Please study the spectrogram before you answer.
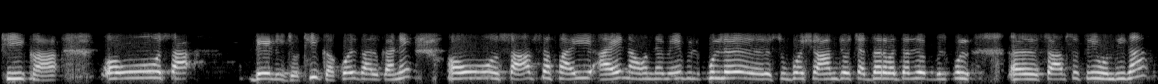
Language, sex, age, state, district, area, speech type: Sindhi, female, 45-60, Delhi, South Delhi, urban, conversation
